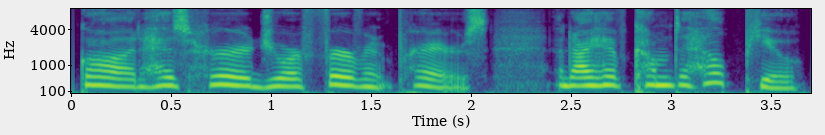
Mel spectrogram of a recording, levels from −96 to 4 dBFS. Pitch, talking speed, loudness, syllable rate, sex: 230 Hz, 210 wpm, -16 LUFS, 4.3 syllables/s, female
